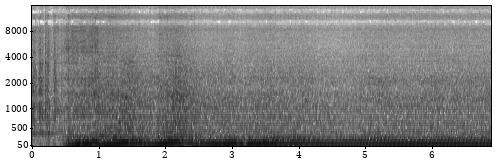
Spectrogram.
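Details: Triumph TR6 being primed with fuel to start. The starter cranks and the engine coughs, briefly surging a few times with rising pitch, then fails to catch. Nearly fires but won't run.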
